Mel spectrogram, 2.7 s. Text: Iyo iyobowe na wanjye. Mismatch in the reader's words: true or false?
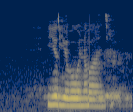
false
